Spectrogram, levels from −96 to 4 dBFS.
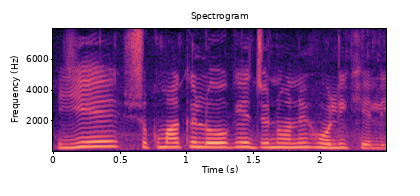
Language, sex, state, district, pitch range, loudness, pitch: Hindi, female, Chhattisgarh, Sukma, 255-290 Hz, -20 LUFS, 280 Hz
